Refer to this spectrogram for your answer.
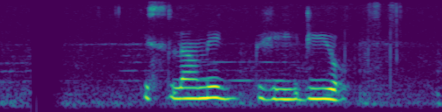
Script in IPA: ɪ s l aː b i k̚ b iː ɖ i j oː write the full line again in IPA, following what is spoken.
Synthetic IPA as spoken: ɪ s l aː m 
